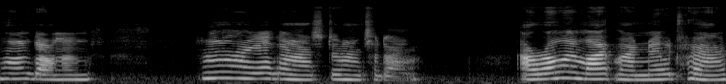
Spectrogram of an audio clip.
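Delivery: muffled speech, as if through false teeth. Greeting viewers while wearing fake teeth: talking with fake teeth in. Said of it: "I officially can't talk".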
